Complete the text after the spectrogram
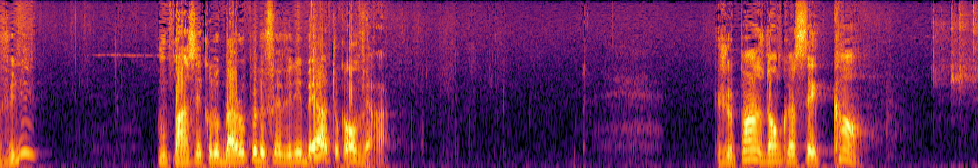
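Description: An elderly man speaks calmly and closely into a microphone, in short bursts with pauses.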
